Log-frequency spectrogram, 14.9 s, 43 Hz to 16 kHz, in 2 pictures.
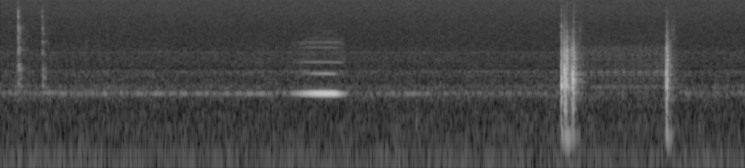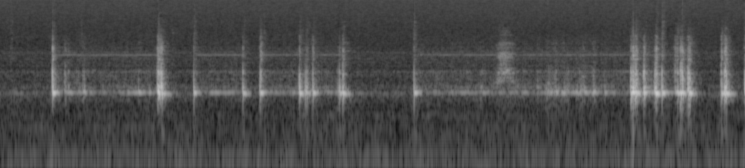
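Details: Westinghouse 535 radio: steady mid-pitched whistle of spurious oscillation, pitch slightly different on short wave, with taps and clicks as parts are worked; owner suspects tubes, sounds microphonic, one tapped capacitor he installed responds.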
